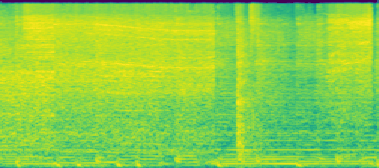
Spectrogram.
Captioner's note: rock music; tools buzzing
